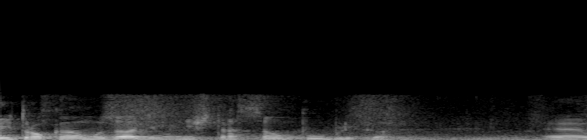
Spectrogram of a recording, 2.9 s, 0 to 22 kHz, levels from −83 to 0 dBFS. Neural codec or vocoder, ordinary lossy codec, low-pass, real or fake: none; none; 7.2 kHz; real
